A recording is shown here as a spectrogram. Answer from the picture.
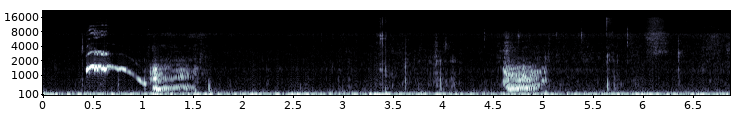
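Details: Maine Coon kitten indoors, stepping into a litter box for the very first time; a high arched meow that slides down in pitch, followed by two shorter softer mews, over low room hum and faint rustling.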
